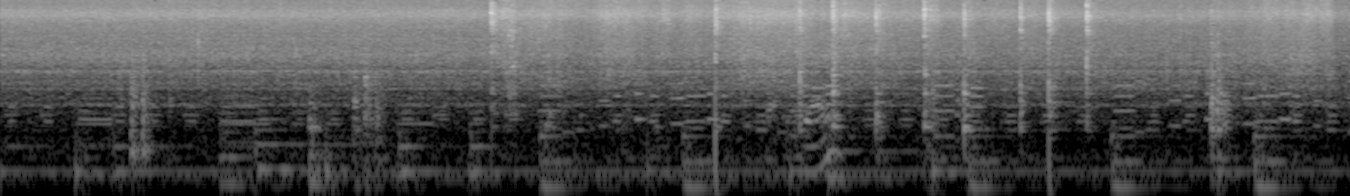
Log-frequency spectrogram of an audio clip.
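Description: Shredded vegetables sizzling in a wok over a gas flame, a steady hiss. From about five seconds in, a spatula tossing them knocks and scrapes against the wok in a quick string of sharp clacks.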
